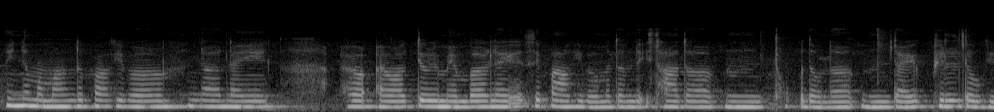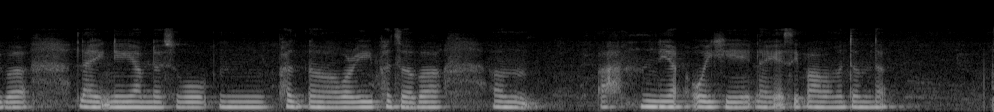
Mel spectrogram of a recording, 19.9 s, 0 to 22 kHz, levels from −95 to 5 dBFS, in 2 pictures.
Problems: background sounds at intervals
